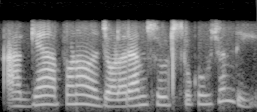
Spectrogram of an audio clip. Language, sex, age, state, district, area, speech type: Odia, female, 30-45, Odisha, Bhadrak, rural, conversation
